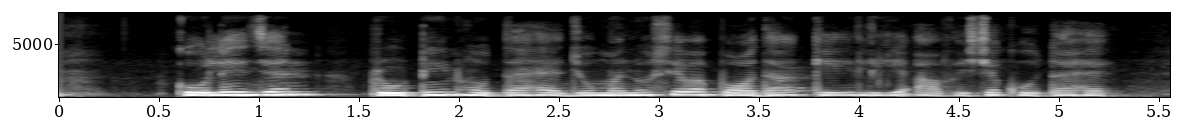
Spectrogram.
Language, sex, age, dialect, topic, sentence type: Hindi, female, 18-24, Garhwali, agriculture, statement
